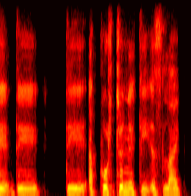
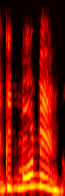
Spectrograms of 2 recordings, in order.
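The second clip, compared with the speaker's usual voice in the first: cheery greeting; 11 semitones higher than usual. Retold or imitated. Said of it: "I say".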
